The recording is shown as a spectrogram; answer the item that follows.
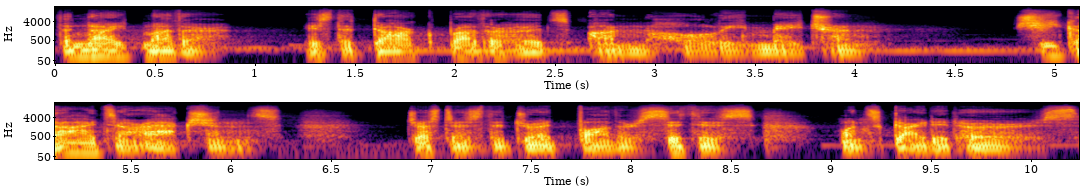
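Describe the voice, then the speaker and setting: In a put-on character voice with a very deep, low pitch, a man speaks at a fairly slow pace with long, frequent pauses. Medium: video game. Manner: measured, solemn.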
